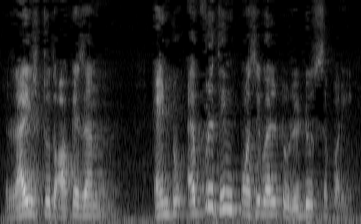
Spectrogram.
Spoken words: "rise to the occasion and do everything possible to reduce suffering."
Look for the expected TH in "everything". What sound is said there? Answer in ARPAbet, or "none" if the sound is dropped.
T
